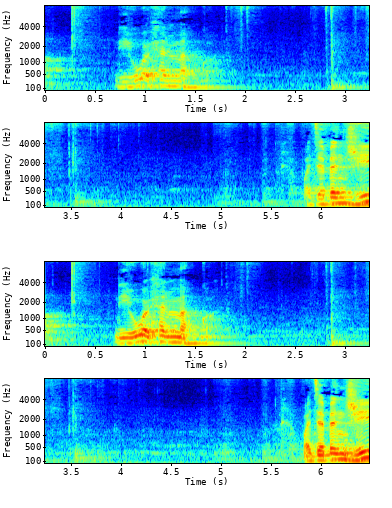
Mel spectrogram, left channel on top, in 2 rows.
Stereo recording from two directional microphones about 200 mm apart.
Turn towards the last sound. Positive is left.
turn(degrees=-35)  # may be behind; listen again after turning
